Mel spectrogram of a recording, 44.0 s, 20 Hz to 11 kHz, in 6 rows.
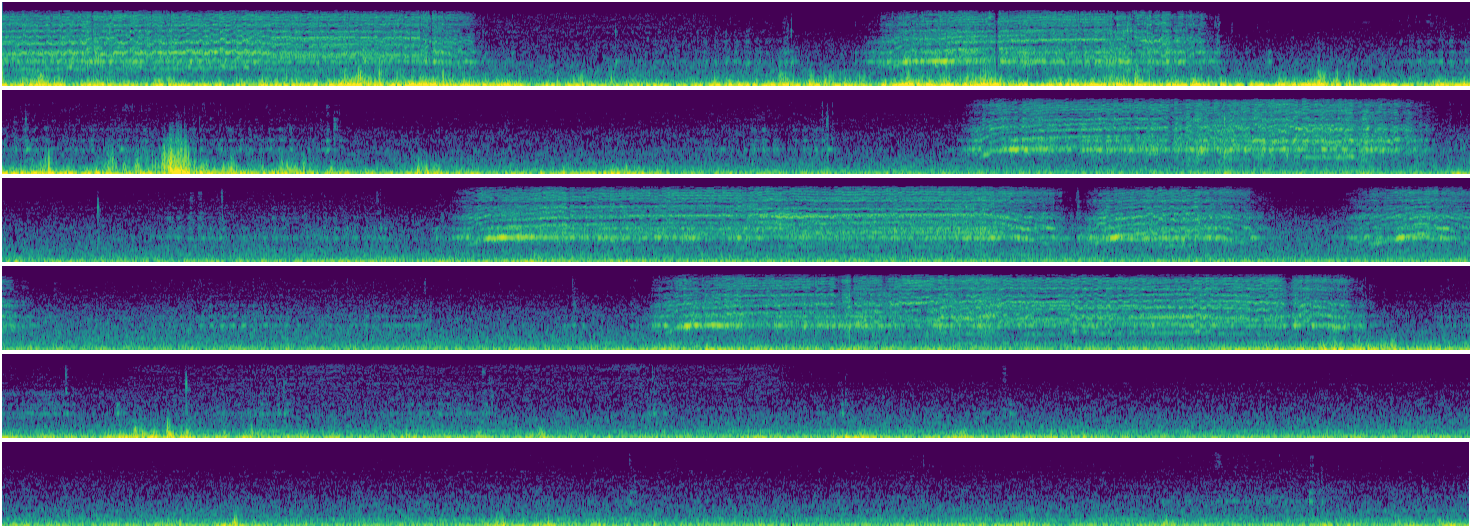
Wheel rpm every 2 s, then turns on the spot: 160, 40, 90, 20, 10, 10, 120, 30, 70, 140, 60, 20, 40, 150, 60, 10, 10, 0, 0, 10, 0, 10.
2-4 6-10 14-16 22-24 28-32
